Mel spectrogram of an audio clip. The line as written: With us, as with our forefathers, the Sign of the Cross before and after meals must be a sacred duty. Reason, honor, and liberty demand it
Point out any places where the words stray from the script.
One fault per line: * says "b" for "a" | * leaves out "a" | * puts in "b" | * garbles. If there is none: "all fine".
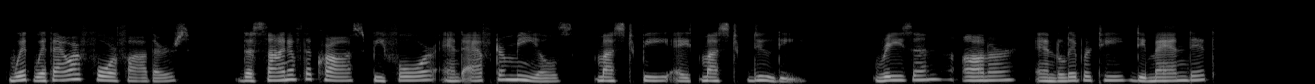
* leaves out "us as"
* says "must" for "sacred"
